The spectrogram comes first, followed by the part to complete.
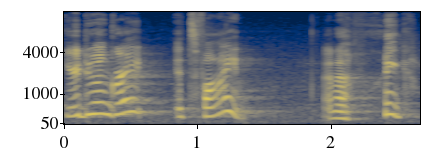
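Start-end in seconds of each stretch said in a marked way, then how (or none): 0.0-1.4 high, gentle encouragement; reassuring. Retold or imitated. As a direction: reassure her kindly. Voicing supportive coach Mindy.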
